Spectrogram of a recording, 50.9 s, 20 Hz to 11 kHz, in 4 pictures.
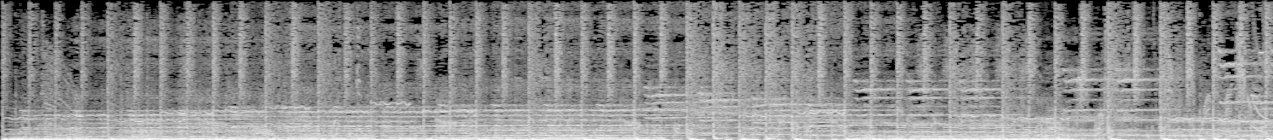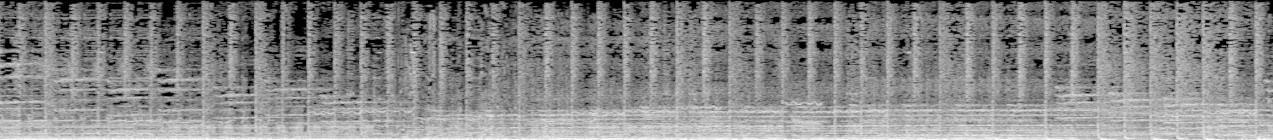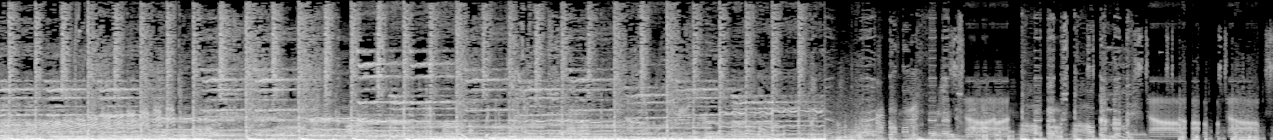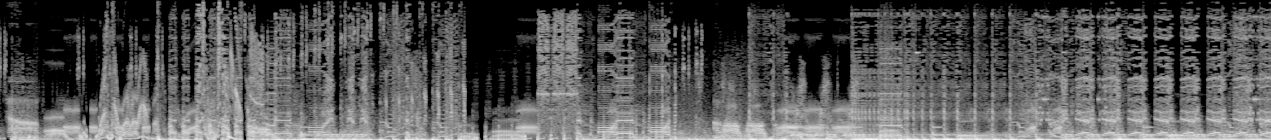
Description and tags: A short loop cut from one of my original compositions. 114 BPM key of E minor. Other than the drums and robot voices I did this all just with my own voice.
BPM, Drums, Robotic, Voice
